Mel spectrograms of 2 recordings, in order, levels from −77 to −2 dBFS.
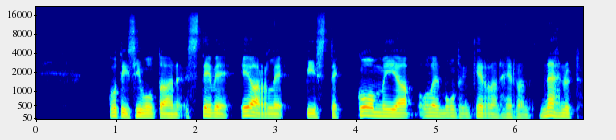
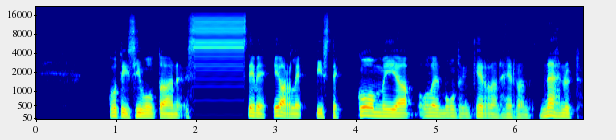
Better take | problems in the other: first | audio freezing; at 2 s for 0.5 s

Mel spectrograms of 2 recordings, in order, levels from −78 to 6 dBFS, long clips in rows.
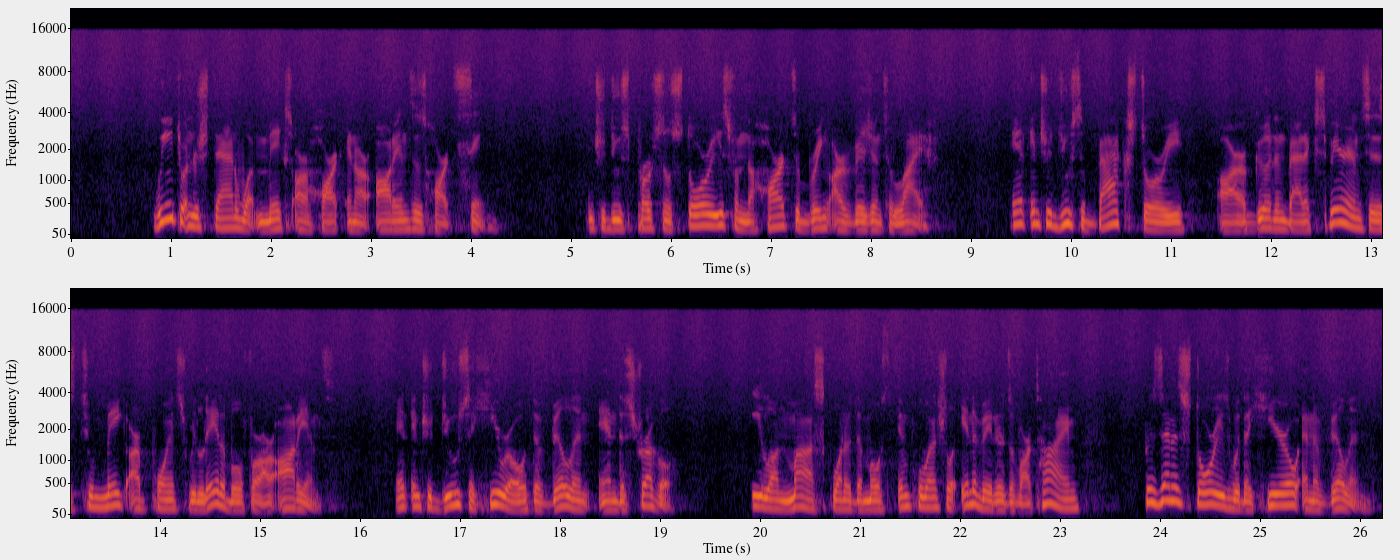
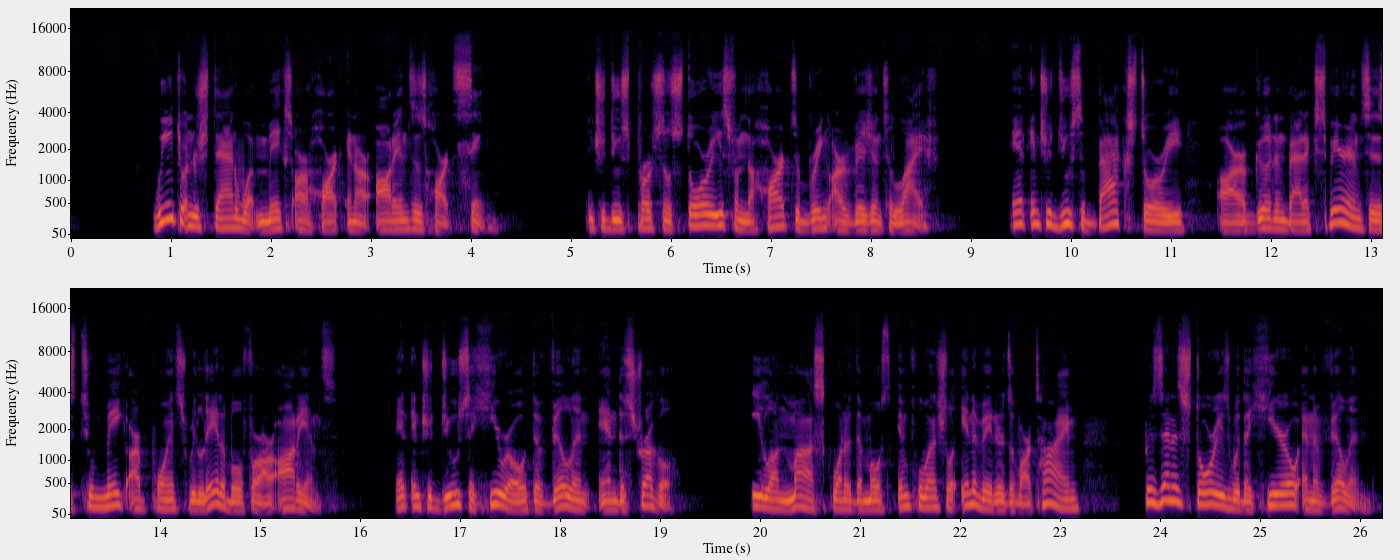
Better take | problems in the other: second | hiss; loud; throughout; 8 dB below the speech; faint in the second

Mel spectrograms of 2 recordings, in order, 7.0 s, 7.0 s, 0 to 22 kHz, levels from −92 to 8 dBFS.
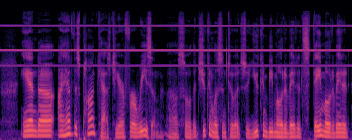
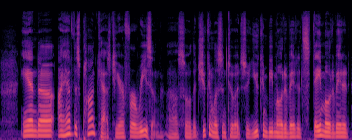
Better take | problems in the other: second | high-pitched whine; loud; throughout; 5 kHz, 8 dB below the speech

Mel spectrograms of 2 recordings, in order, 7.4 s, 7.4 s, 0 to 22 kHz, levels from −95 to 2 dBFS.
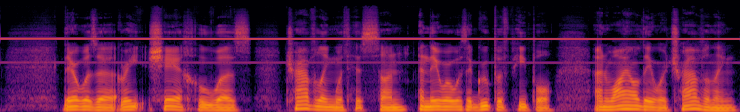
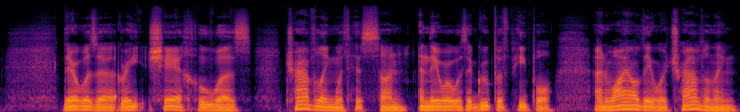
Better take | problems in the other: second | high-pitched whine; noticeable; throughout; 5.5 kHz, 10 dB below the speech

